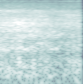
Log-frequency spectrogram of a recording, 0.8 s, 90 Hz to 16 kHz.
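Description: A Carson Dirt Attack RC car on an 8000mAh 80C battery pack screams at full throttle on a cold 5°C morning, a loud, dense, high-pitched motor whine close by lasting under a second.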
